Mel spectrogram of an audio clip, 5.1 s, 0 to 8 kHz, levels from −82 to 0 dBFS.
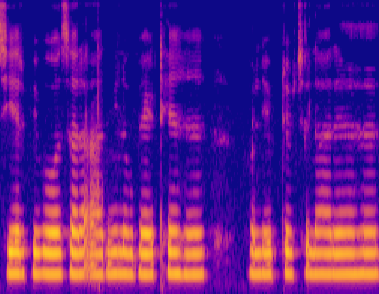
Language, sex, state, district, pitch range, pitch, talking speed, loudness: Hindi, female, Jharkhand, Palamu, 210-215 Hz, 215 Hz, 155 wpm, -15 LUFS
